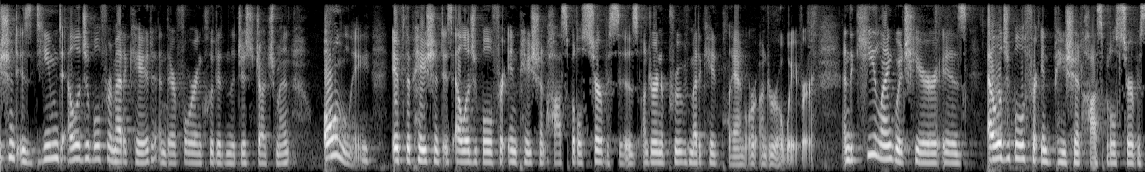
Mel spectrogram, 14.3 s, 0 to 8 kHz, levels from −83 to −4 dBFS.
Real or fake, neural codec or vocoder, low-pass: real; none; 7.2 kHz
